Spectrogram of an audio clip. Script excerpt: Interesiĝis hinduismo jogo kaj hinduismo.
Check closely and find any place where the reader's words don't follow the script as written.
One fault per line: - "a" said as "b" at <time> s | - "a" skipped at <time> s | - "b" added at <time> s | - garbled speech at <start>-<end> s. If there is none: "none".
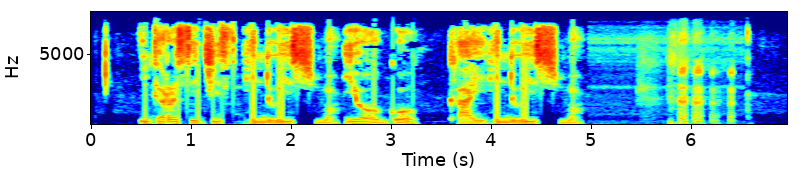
none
